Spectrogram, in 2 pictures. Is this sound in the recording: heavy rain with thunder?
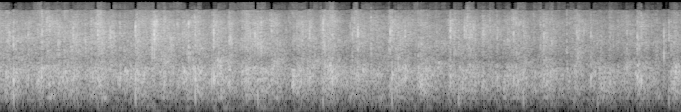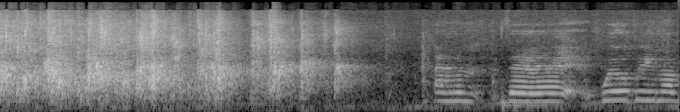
no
